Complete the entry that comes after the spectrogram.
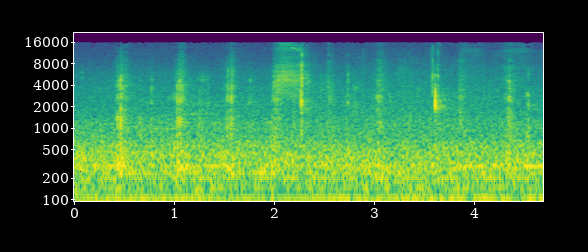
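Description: Raw onion being bitten and chewed, a run of irregular crisp crunches.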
